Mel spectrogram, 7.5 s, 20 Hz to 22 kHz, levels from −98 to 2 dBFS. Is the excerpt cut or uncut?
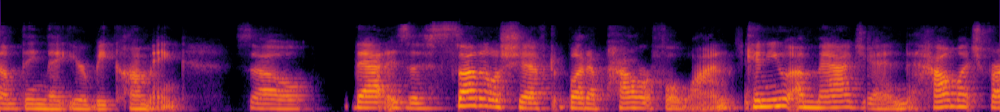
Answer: cut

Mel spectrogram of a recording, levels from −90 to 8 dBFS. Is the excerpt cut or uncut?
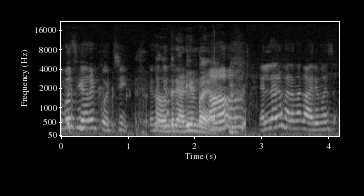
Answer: cut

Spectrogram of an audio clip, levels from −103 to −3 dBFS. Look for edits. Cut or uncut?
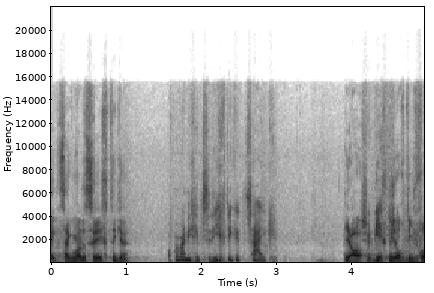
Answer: uncut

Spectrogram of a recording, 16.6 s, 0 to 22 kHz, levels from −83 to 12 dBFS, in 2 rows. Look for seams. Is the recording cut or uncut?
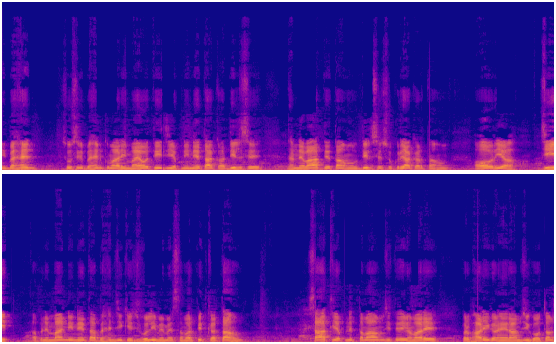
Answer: uncut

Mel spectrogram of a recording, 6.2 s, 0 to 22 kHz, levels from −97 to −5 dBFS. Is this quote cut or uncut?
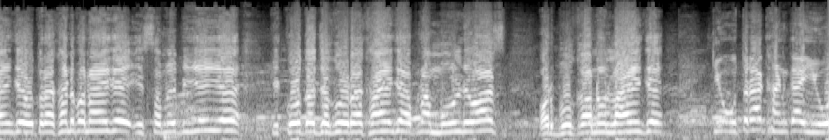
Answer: cut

